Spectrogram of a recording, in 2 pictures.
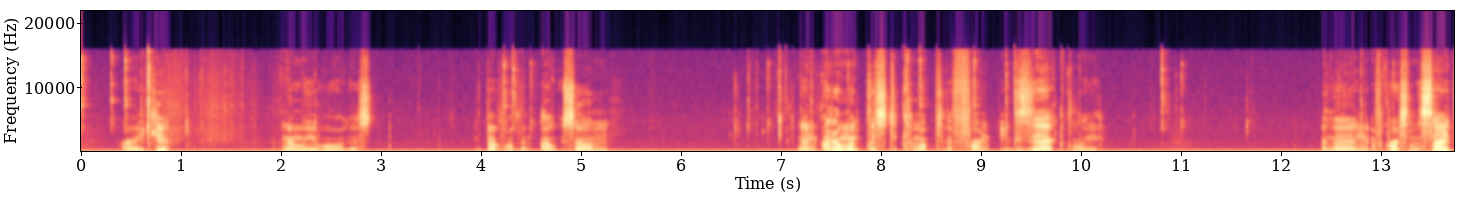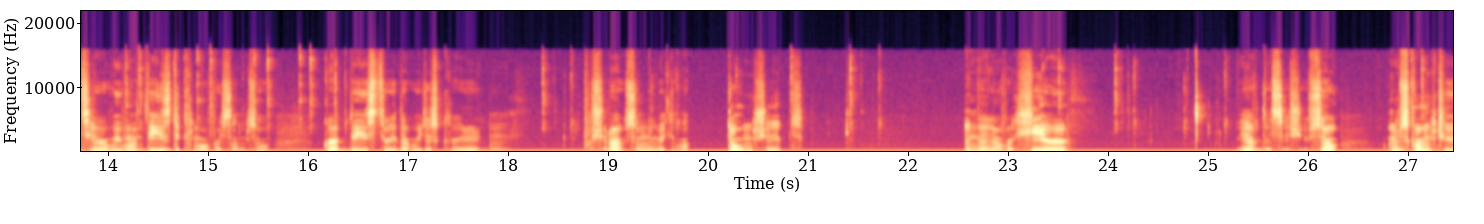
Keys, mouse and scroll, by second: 1.3 KP_3, 2.4 g, 4.5 click, 4.7-6.5 middle drag, 7.0-8.4 middle drag, 8.4-10.9 right drag, 9.6-11.5 drag, 11.7 middle click, 12.6 middle click, 13.3-14.3 middle drag, 14.3 click, 15.1 right click, 15.2 middle click, 16.1 right click, 16.5-18.2 middle drag, 17.4 click, 17.4 right click, 18.2 click, 18.8 middle click, 19.0 click, 19.4-21.0 middle drag, 21.0-22.8 drag, 21.6-23.6 middle drag, 23.8-25.6 drag, 24.4 middle click, 24.8 right click, 25.6 middle click, 26.9-27.4 middle drag, 27.2 click.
